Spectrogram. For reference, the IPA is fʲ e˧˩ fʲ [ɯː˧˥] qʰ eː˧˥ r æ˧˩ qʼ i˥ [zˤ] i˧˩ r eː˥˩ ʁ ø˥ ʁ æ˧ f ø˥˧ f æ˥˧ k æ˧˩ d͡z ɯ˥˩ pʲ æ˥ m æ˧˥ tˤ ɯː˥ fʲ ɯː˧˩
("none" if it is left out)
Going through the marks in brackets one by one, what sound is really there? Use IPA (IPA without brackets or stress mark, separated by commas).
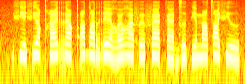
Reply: ɯː˥˩, dˤ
